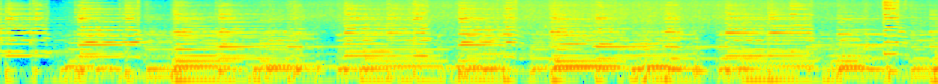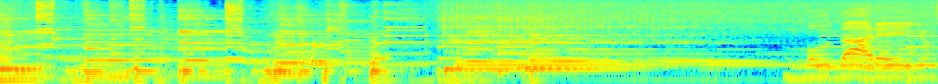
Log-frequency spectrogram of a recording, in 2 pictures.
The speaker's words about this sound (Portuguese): É um refrão sugestivo para você cantar, entoar né, e celebrar o advento também. Temos que viver essas oportunidades. Vamos lá ouvir e nos encantar e aprofundar a espiritualidade com este belíssimo refrão.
